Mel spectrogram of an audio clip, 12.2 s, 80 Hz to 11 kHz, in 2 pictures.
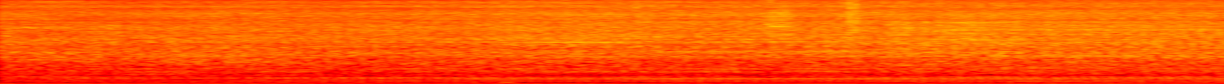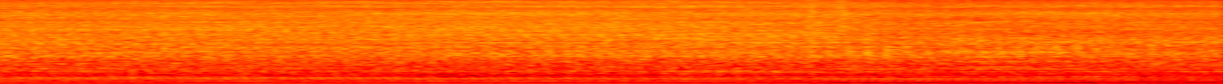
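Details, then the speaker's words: Freshly swapped high-compression B20 engine replacing a customer's blown motor, first idle: steady, even, smooth low thrum with no ticks, puffs or misses; idles cleanly with no exhaust leak. "first idol super smooth idle super smooth"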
